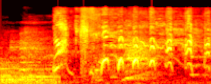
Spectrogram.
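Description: A woman laughing: a drawn-out voiced sound, then a run of short, quick laughs.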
